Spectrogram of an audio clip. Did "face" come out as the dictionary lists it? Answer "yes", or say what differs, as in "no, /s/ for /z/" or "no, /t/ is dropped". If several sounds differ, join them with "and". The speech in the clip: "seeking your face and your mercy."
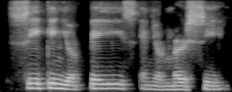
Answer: no, /p/ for /f/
